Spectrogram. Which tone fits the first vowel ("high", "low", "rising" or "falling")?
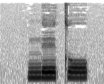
high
